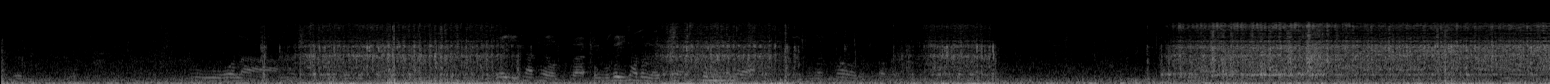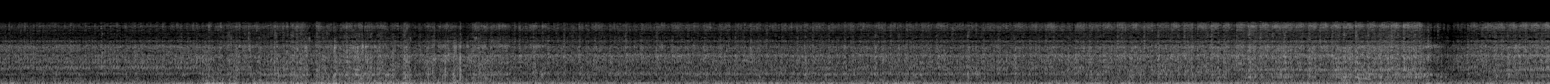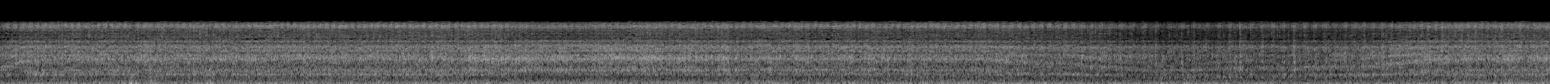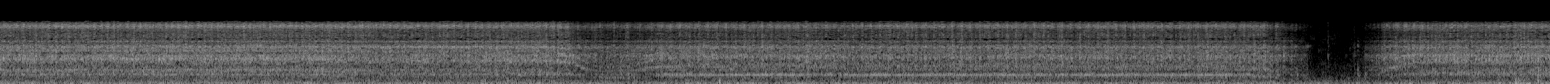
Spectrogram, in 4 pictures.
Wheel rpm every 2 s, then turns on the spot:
0, 10, 10, 20, 10, 10, 50, 60, 70, 60, 70, 60, 70, 80, 80, 110, 160, 160, 160, 160, 140, 90, 130, 160, 160, 150, 110, 120, 110, 80, 120.
2-10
